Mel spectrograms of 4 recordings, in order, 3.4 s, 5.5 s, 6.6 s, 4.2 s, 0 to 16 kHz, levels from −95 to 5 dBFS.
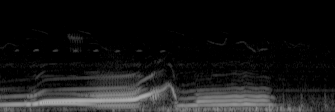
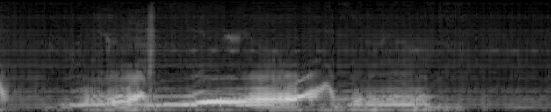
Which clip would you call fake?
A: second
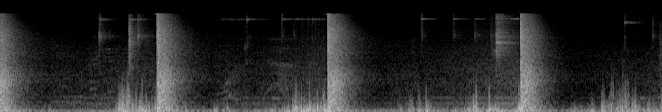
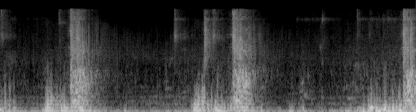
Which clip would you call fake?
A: second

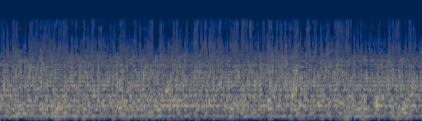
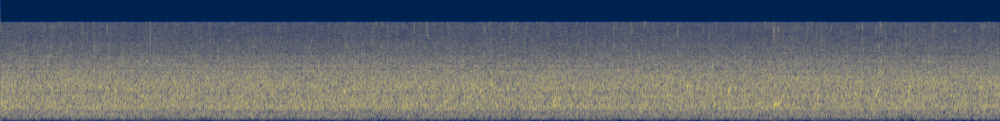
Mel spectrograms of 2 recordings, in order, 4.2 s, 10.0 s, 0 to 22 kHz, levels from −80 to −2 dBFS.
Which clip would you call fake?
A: first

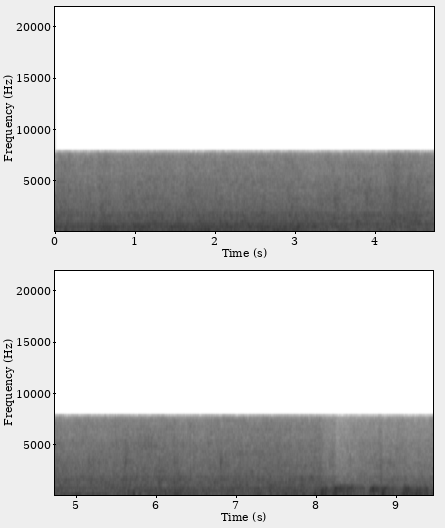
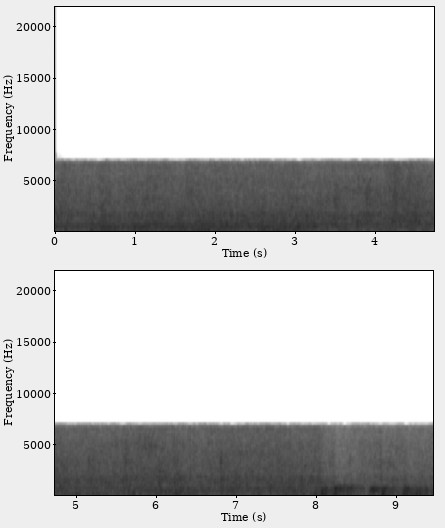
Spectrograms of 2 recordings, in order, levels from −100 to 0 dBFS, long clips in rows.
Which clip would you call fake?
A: first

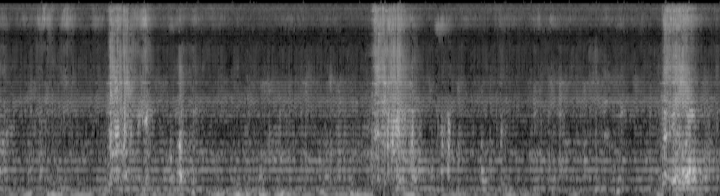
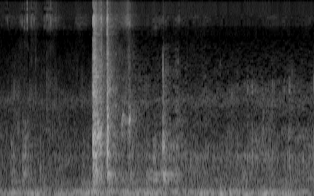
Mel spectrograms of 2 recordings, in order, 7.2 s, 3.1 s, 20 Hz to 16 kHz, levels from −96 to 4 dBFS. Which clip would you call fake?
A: first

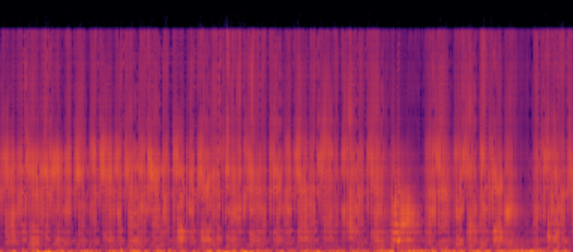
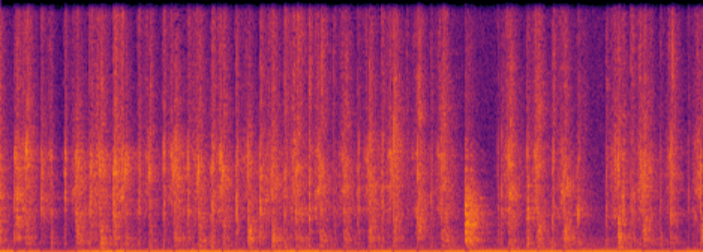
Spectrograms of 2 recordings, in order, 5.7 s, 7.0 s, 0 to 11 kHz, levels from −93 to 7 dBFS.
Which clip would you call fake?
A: first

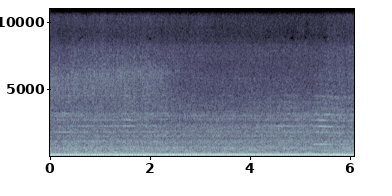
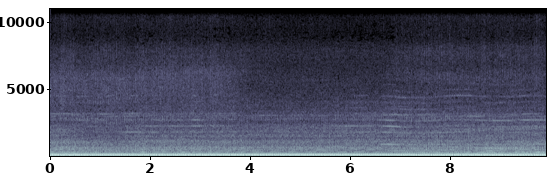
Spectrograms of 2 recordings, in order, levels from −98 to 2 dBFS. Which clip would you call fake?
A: first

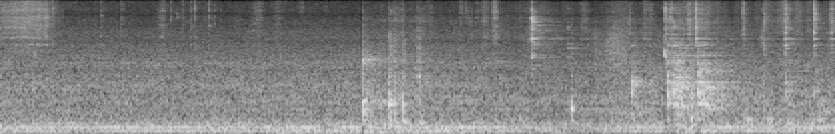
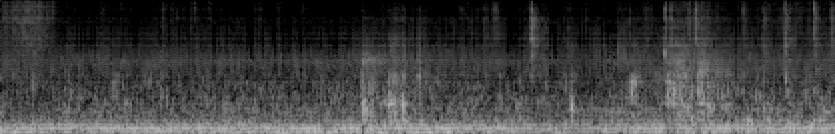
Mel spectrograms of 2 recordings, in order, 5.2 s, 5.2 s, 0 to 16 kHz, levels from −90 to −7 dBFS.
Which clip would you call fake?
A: second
